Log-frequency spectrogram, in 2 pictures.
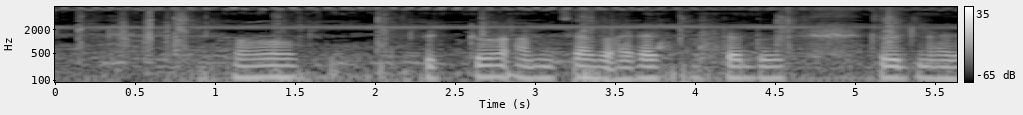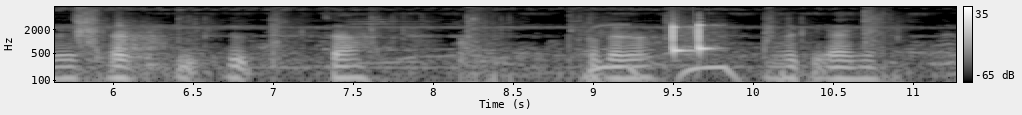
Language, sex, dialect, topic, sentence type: Marathi, male, Varhadi, agriculture, statement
